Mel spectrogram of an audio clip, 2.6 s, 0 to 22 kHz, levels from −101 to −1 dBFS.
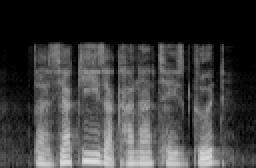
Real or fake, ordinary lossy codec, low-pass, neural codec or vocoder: fake; none; 7.2 kHz; codec, 16 kHz, 16 kbps, FreqCodec, smaller model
